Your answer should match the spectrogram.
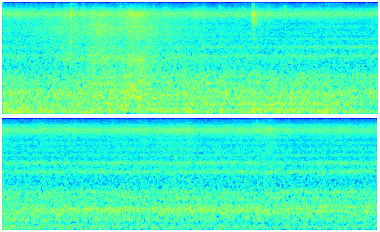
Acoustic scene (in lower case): subway train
